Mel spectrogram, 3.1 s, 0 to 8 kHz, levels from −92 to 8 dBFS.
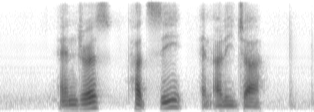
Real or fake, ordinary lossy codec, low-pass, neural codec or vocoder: fake; none; 7.2 kHz; codec, 24 kHz, 0.5 kbps, DualCodec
